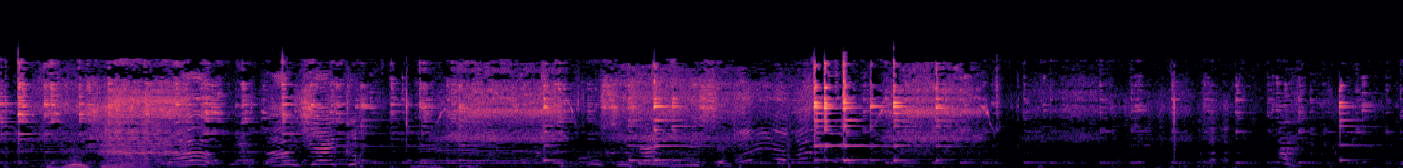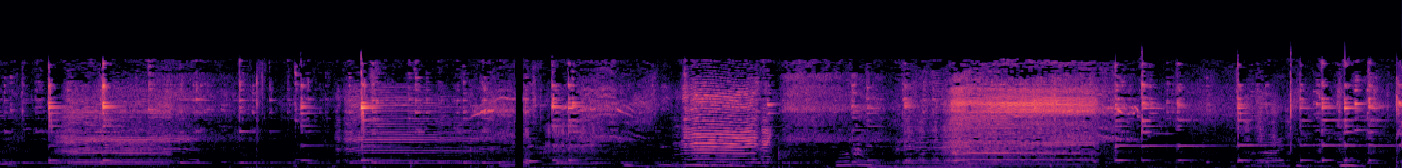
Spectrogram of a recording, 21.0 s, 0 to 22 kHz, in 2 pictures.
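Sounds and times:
sheep bleating: 0:00.6 - 0:01.6, 0:03.1 - 0:04.3, 0:08.8 - 0:09.7, 0:10.9 - 0:12.0, 0:13.0 - 0:18.9.

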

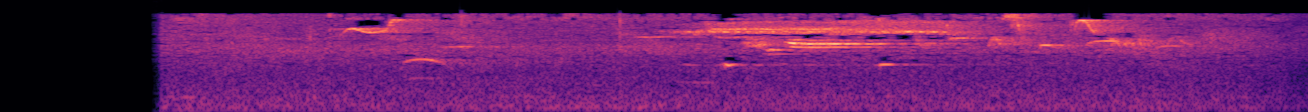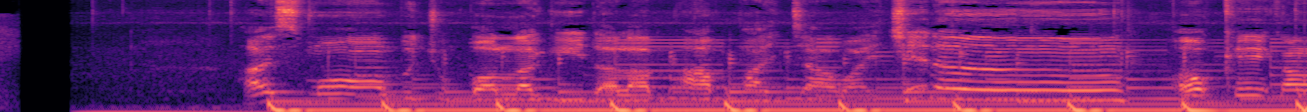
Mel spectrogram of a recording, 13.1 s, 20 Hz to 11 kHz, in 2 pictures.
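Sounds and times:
birds chirping: 0:00.8 - 0:11.5
steady outdoor hiss: 0:00.8 - 0:13.0
bird trilling call: 0:03.3 - 0:06.2, 0:07.1 - 0:07.8.

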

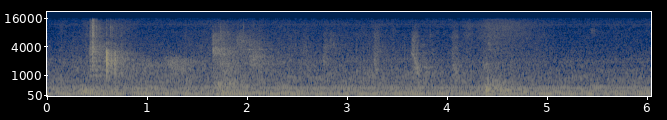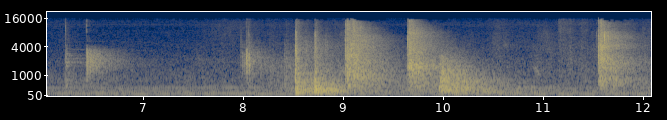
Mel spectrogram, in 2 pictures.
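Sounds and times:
steady low hum: 0:00.0 - 0:12.0
snooker balls clicking together: 0:00.4 - 0:01.0, 0:06.2 - 0:06.9, 0:08.0 - 0:10.0.

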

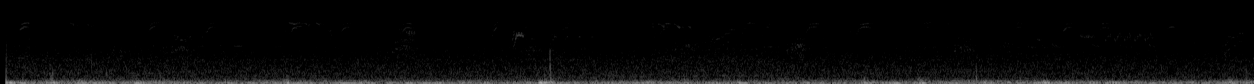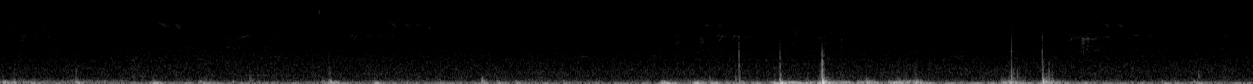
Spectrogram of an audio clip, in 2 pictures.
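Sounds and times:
birds chirping and trilling: 0:00.1 - 0:25.0
low background rumble: 0:00.1 - 0:25.0.

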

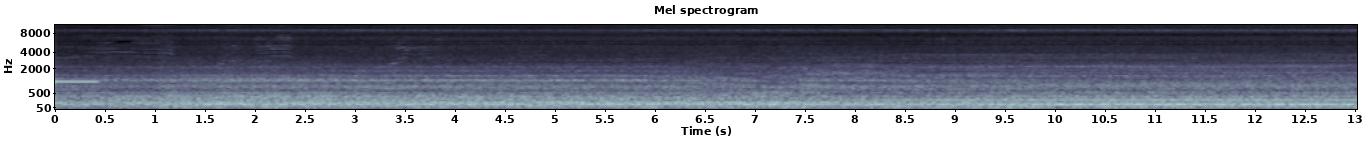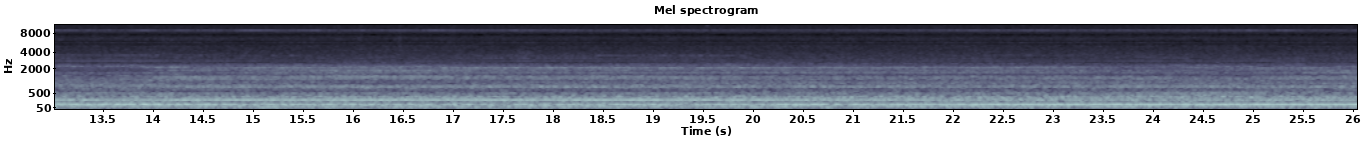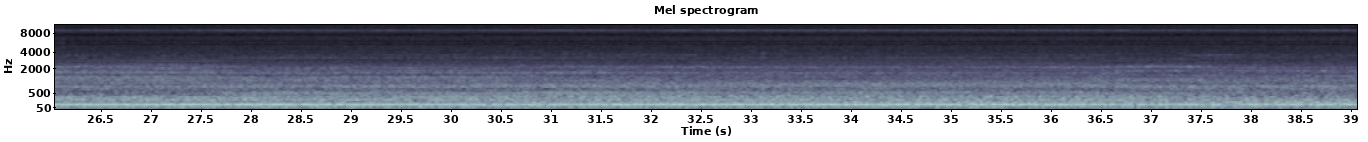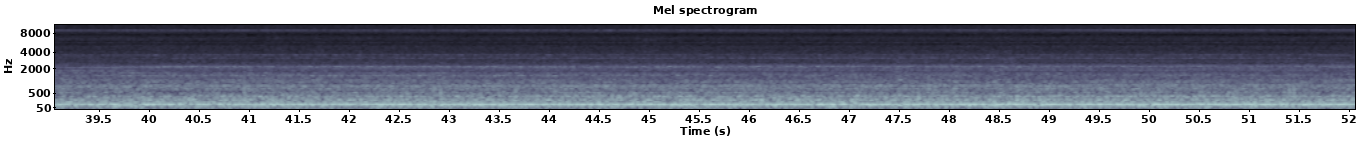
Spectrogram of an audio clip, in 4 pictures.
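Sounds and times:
high tone: 0:00.0 - 0:00.8
turboprop engine drone: 0:00.0 - 0:52.0.

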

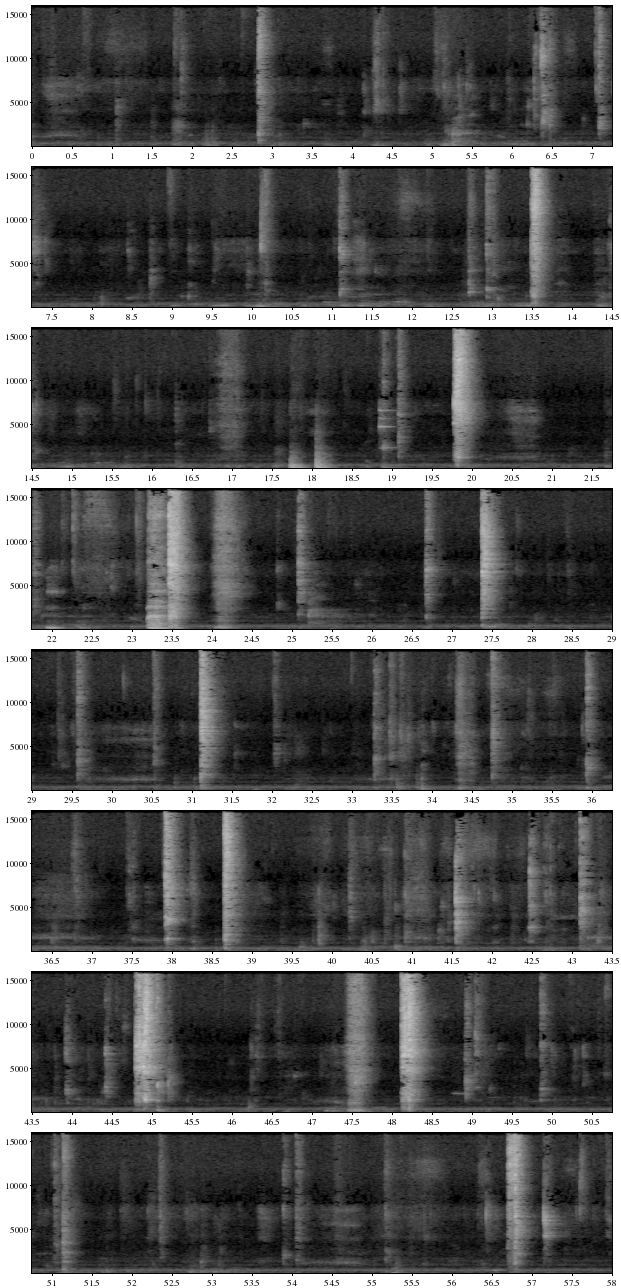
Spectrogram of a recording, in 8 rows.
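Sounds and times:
mouth clicks and smacks: 0:02.8 - 0:03.1, 0:06.2 - 0:07.5, 0:12.7 - 0:13.8, 0:19.8 - 0:20.1, 0:26.6 - 0:27.8, 0:31.0 - 0:32.2, 0:37.4 - 0:39.0, 0:39.8 - 0:43.3, 0:43.9 - 0:45.4, 0:47.5 - 0:50.4, 0:56.4 - 0:57.7.

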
